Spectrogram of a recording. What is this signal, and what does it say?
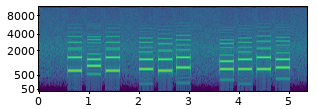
DTMF, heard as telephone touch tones, dialled by hand, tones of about 280 ms. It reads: 303 529 4568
